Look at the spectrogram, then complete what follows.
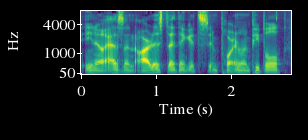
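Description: A man from Boston, a singer-songwriter guest, talking casually and haltingly with many fillers and restarts. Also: deep voice, level tone, gravelly, no room sound, clean studio sound. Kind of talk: casual interview chat.

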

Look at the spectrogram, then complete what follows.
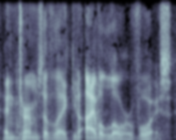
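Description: A man's voice: low voice, steady tone, fairly quick, no room sound, clean studio sound. A man hosting an interview, chatting casually and rambling through long questions with many restarts. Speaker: podcast host.

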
